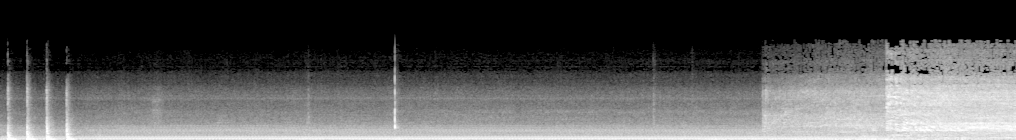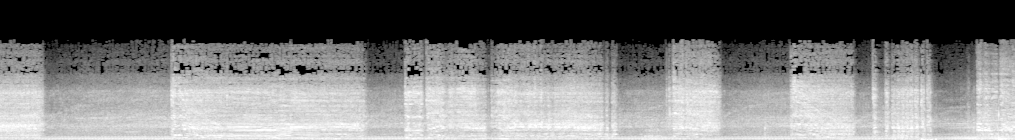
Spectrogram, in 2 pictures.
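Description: A few quick hammer blows right at the start, then a steady machine hum. From about thirteen seconds in, a loud power tool runs in repeated on-off bursts of a few seconds each.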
